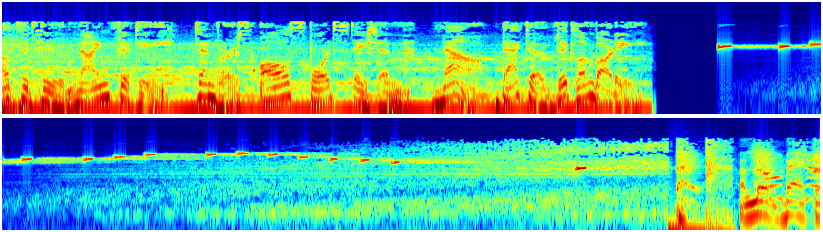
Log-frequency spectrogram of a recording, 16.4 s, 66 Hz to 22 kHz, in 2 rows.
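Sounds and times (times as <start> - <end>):
speech: 0.2 - 6.5, 15.6 - 16.3
whistled tune: 7.2 - 12.8, 13.9 - 14.2.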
